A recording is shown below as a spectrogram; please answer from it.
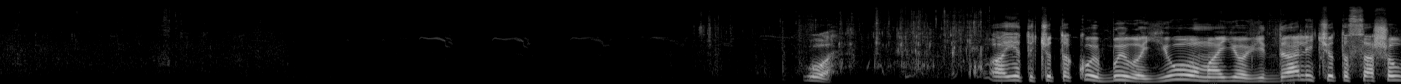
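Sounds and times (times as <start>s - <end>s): soft hiss: 0.0s - 7.9s
small bird calling: 3.4s - 8.1s.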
